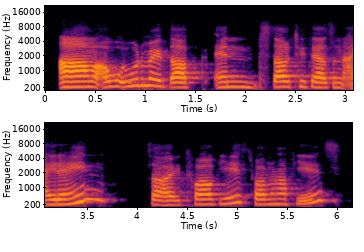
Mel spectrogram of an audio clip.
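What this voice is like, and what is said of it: Queensland Australian accent. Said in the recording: “that Queensland accent coming out already”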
